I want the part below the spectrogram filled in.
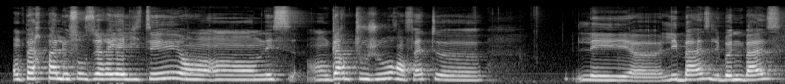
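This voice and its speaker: Very slowly, a woman speaks in a fairly high voice with fairly even intonation. Her long pauses come often. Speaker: TV morning show host. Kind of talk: TV interview questions.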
